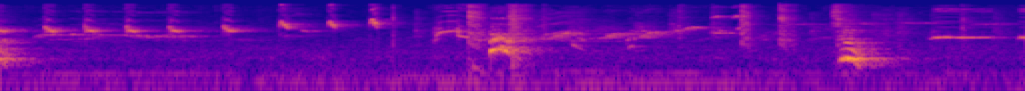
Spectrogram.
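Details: Actively singing white-rumped shama of the 'panda' type gives a run of quick repeated whistled notes, about three per second, then harsh broad bursts and a few short high whistles.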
